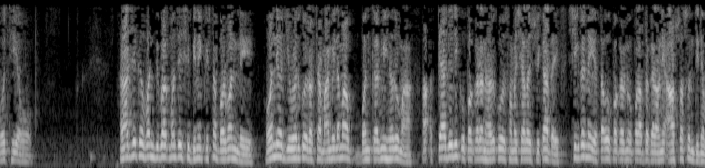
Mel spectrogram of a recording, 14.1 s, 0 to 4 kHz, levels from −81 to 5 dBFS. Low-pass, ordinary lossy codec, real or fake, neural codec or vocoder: 3.6 kHz; none; real; none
